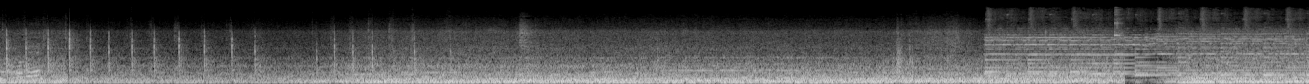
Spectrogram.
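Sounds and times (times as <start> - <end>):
kitchen machinery hum: 0.0 - 13.0.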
